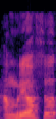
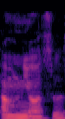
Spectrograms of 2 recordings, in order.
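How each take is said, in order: First: The second syllable starts with an r sound. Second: The second syllable starts with an n sound. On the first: The speaker calls it wrong. "bukan emryosu" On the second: The speaker calls it right. "tapi emnyosu"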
